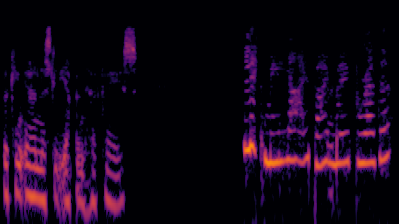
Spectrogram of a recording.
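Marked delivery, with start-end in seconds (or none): 3.1-4.9 put-on child voice. Child appeals to her nurse, pleading child voice. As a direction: plead as a small child, pitched way up. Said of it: "said the child".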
